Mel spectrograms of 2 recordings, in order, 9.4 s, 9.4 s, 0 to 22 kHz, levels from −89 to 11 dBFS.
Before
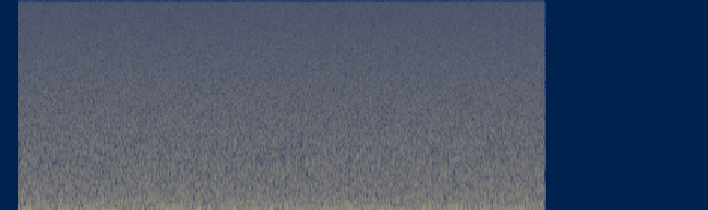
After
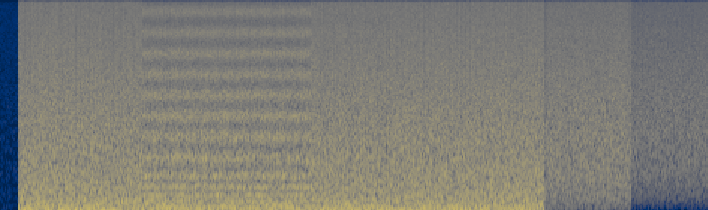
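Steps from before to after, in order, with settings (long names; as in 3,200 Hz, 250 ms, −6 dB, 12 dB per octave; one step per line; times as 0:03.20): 0:01.89–0:04.14: EQ curve with evenly spaced ripples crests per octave 1.7, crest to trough 11 dB
soft clipping −26.5 dBFS, distortion −13 dB
feedback echo with a high-pass in the loop 1,148 ms, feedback 55%, high-pass 830 Hz, level −11.5 dB
boost into a limiter +33 dB
level −5.5 dB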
